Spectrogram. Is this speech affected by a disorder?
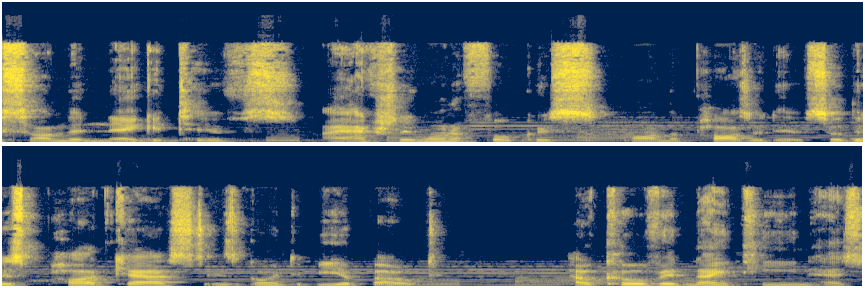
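No.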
